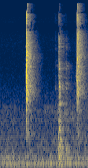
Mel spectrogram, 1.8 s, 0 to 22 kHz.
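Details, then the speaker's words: Three sharp, crisp clicks about half a second apart against a quiet background: shockwave pulses from a Shockwave C2 intravascular lithotripsy balloon at 4 atm in a wet bench demonstration, after green light and two beeps. "Lights green. You heard the two beeps. Go ahead and start treating"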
